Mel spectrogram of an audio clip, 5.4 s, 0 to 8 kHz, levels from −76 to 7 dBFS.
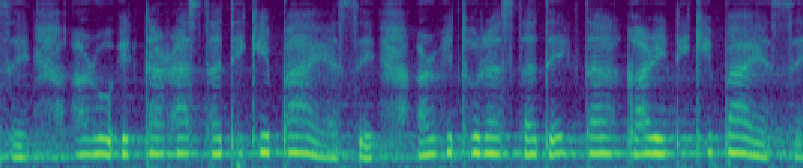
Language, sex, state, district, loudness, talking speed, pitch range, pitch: Nagamese, female, Nagaland, Dimapur, -16 LUFS, 135 wpm, 250-275 Hz, 270 Hz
